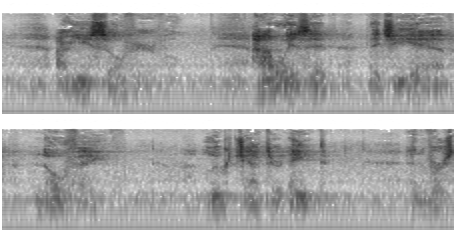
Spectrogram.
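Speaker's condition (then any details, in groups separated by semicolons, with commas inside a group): Laryngeal cancer; cancer recurred at fourth three-month checkup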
